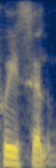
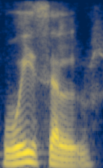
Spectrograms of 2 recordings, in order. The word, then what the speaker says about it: whistle: Okay, so VH is silent after W normally, like what, which. Can you please pronounce these words? Yes, teacher. What, which, when, whatever, whistle, Not whistle, whistle. Remove the H.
